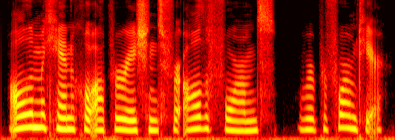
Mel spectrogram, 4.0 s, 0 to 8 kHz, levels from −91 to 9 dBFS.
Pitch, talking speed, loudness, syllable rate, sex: 235 Hz, 165 wpm, -18 LUFS, 6.1 syllables/s, female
